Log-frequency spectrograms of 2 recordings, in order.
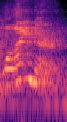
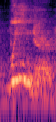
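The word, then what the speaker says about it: Weiner: r and that's that is supposed to be Wier that's the way it's supposed to be pronounced and I convinced that 46 years of pronouncing his name mispronouncing it weener has affected his mind that first poem was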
